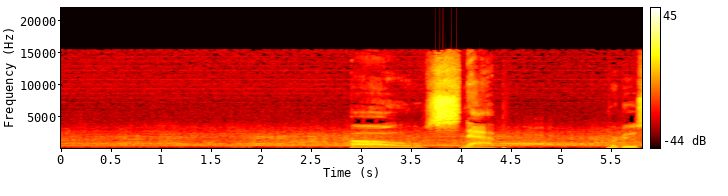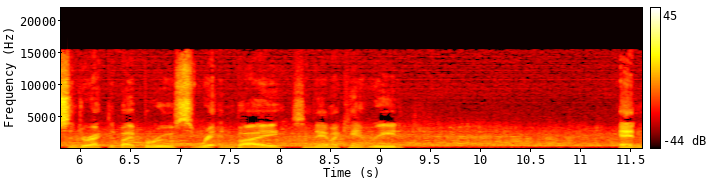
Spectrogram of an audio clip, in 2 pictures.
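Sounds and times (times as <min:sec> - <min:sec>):
bee buzzing on a seat at a football game: 0:00.0 - 0:11.6
speech: 0:02.9 - 0:04.6, 0:05.5 - 0:09.4, 0:11.4 - 0:11.6.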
